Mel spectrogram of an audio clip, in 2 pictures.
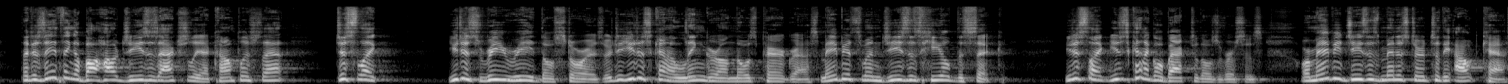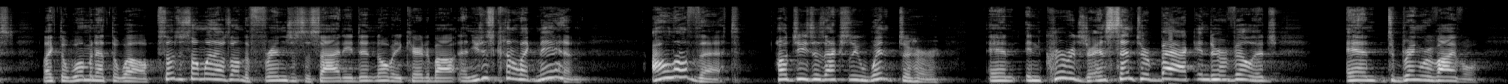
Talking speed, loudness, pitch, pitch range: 205 wpm, -18 LUFS, 190 Hz, 165-225 Hz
